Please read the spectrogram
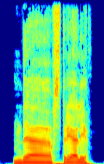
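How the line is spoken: Drawling. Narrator (Russian): протянул Тоха

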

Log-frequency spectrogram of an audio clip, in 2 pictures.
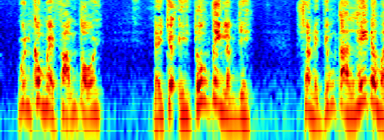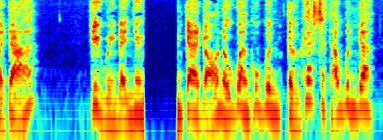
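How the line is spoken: Loud and increasingly angry. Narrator (Vietnamese): Địch Dân càng tức giận lớn tiếng

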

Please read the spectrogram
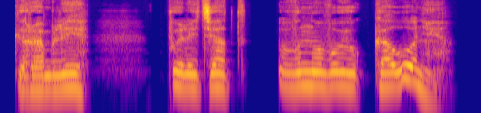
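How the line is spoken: Strained, forced out. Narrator (Russian): Он смог выдавить

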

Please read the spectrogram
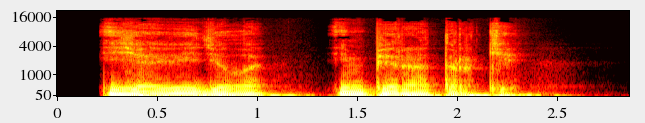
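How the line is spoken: Quiet. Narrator (Russian): тихо сказала черноволосая

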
